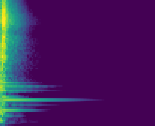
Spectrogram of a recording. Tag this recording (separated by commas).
Percussion, Musical instrument, Snare drum, Music, Drum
